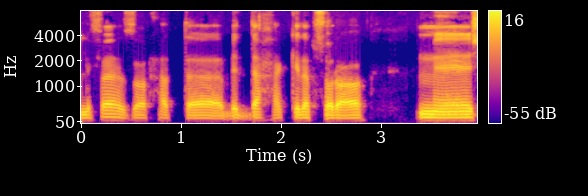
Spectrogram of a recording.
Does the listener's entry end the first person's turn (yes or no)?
no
